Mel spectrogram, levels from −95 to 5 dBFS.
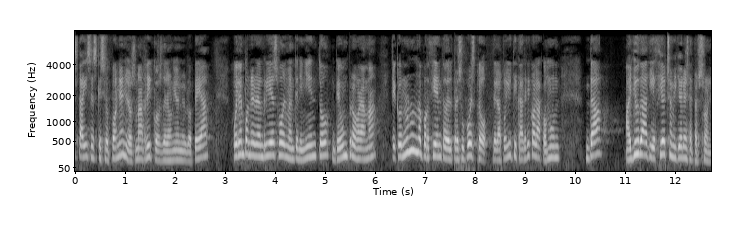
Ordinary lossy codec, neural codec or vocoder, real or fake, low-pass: AAC, 32 kbps; codec, 16 kHz, 2 kbps, FreqCodec, larger model; fake; 7.2 kHz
